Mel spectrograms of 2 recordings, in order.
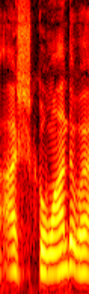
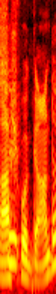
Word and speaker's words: ashwagandha: Yeah, he took uh Ashawanda. How do you pronounce that Ashwagandha. Ashwagandha. Ayawaska. Aiawasa. That Wow. You said it so wrong.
